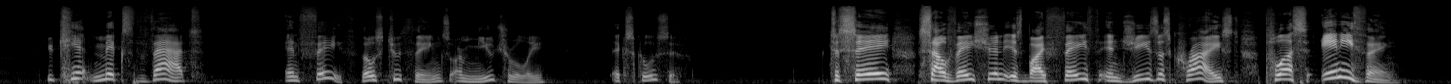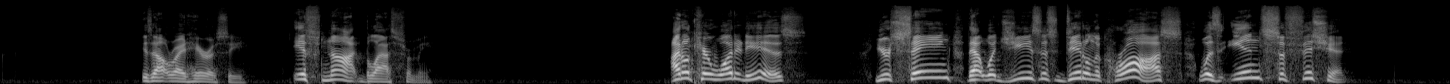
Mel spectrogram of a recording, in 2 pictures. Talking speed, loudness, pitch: 95 wpm, -22 LUFS, 165 Hz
